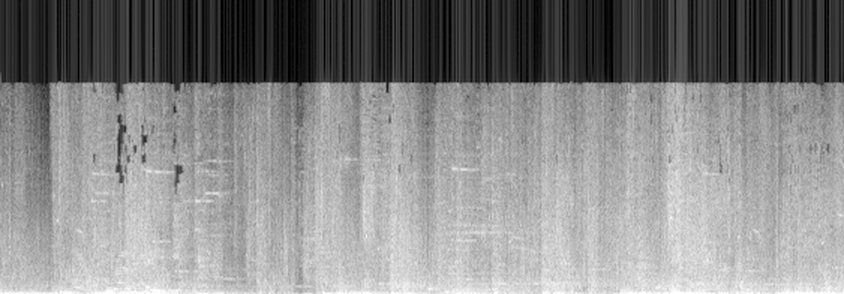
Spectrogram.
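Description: Fantasy battle sound effects burst, whoosh and clash rapidly.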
